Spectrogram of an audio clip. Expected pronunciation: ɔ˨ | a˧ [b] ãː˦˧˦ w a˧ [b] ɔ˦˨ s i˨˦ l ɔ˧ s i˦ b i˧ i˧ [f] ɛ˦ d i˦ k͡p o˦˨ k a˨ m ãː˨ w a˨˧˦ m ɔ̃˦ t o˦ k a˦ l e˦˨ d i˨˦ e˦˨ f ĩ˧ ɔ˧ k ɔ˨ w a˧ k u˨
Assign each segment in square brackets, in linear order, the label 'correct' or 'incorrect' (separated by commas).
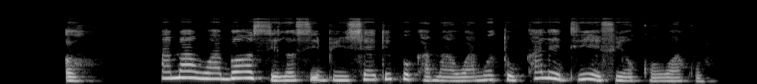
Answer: incorrect, correct, incorrect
